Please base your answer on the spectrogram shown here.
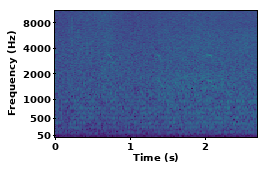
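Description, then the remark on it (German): Steady, continuous surf of Baltic Sea waves washing onto a beach, a broad hissing rush that fills the whole stretch without pause, moderately loud with a faint breath of wind and no voices. “steht am Strand gleich unterhalb von Veits Lieblingsplatz. Sie blickt auf die Ostsee, denkt nach.”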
